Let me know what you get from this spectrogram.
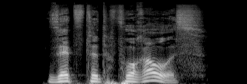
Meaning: inflection of voraussetzen: 1. second-person plural preterite 2. second-person plural subjunctive II
- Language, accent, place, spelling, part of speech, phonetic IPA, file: German, Germany, Berlin, setztet voraus, verb, [ˌzɛt͡stət foˈʁaʊ̯s], De-setztet voraus.ogg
